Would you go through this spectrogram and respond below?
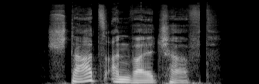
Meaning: public prosecutor's office
- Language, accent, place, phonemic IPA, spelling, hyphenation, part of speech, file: German, Germany, Berlin, /ˈʃtaːt͡sʔanˌvaltʃaft/, Staatsanwaltschaft, Staats‧an‧walt‧schaft, noun, De-Staatsanwaltschaft.ogg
